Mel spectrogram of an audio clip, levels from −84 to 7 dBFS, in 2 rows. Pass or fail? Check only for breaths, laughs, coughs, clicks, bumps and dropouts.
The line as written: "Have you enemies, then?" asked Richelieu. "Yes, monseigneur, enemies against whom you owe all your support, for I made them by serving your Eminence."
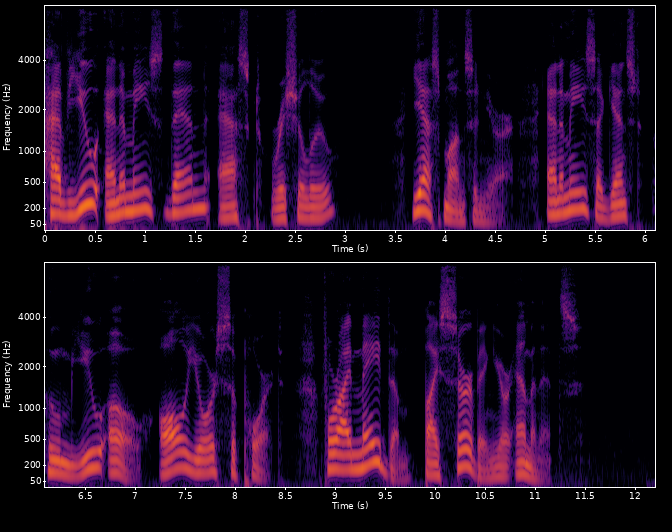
pass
